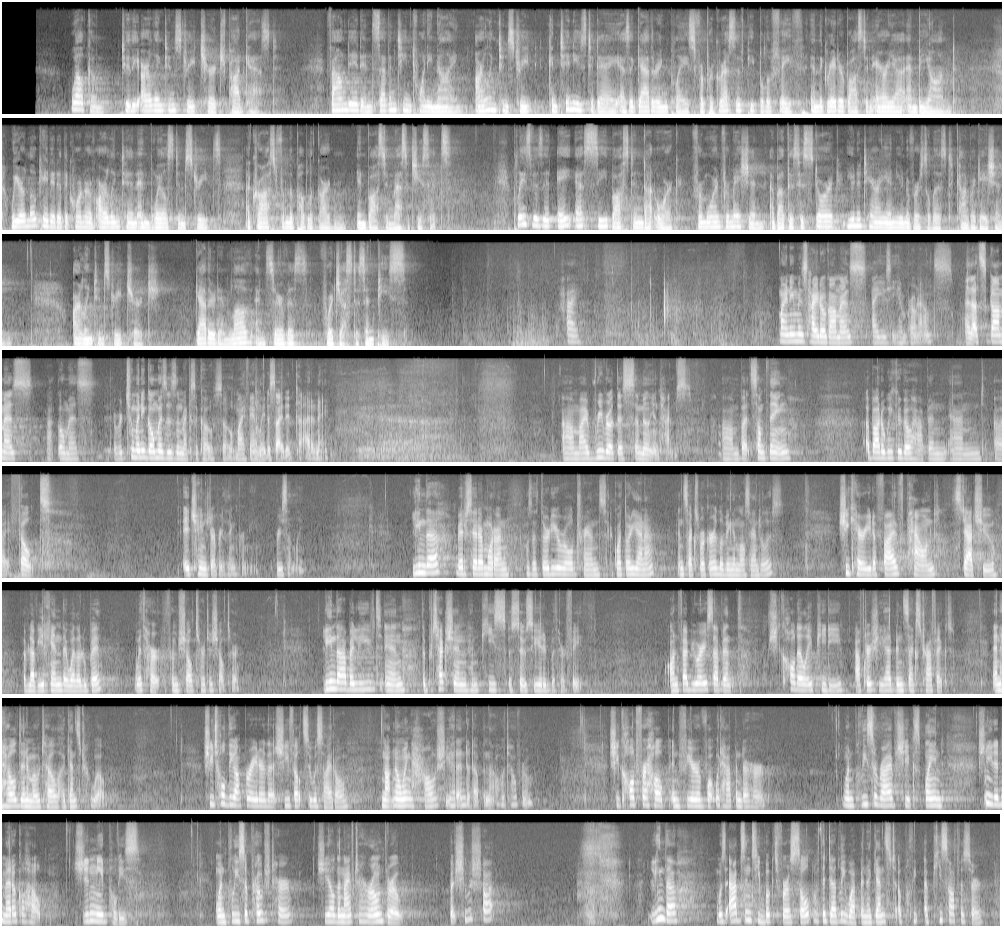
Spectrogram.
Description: The sermon podcast from Arlington Street Church delivers our weekly sermon to listeners around the world.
